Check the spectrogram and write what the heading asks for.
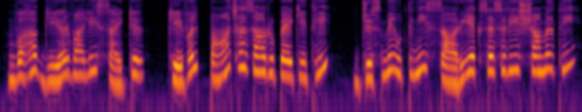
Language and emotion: Hindi, surprised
